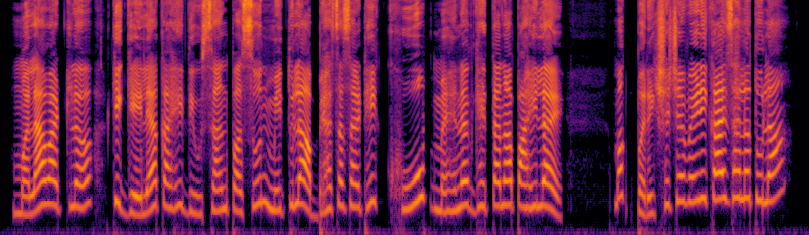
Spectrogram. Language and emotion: Marathi, surprised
